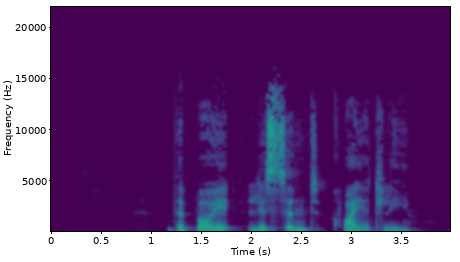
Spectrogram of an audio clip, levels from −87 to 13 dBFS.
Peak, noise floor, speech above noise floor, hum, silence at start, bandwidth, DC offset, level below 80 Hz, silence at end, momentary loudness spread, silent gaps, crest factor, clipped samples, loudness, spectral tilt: -6 dBFS; -82 dBFS; 53 dB; none; 1.15 s; 15.5 kHz; under 0.1%; -72 dBFS; 0.4 s; 16 LU; none; 26 dB; under 0.1%; -28 LUFS; -3 dB/octave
